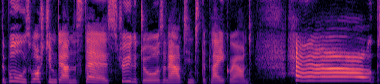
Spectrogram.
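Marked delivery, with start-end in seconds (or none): 3.6-4.8 high, loud cry for help; screaming. Acted. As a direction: yell for help while being swept away. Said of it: "screamed Pent".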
